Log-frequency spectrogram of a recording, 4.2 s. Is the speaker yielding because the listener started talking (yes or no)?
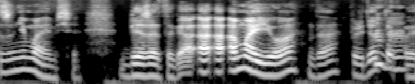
yes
